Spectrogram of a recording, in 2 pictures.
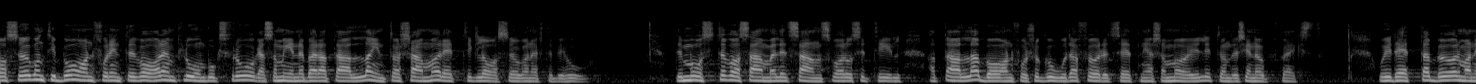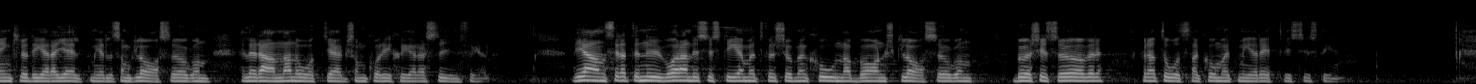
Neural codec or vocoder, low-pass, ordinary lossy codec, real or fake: none; none; none; real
